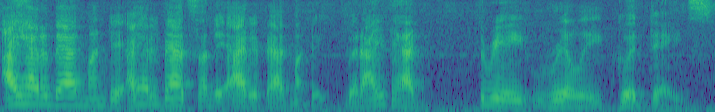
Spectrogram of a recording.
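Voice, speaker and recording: A woman speaks at a fairly slow pace with an American accent. Room echo can be heard. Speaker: weight loss group leader. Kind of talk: group talk.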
